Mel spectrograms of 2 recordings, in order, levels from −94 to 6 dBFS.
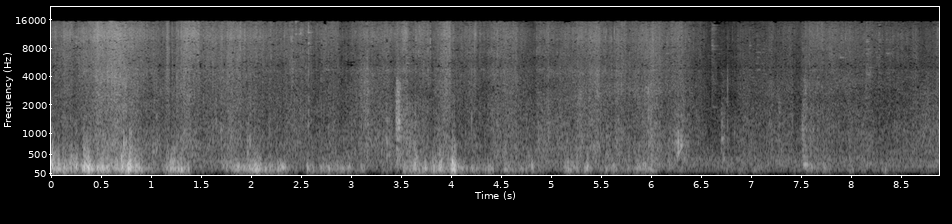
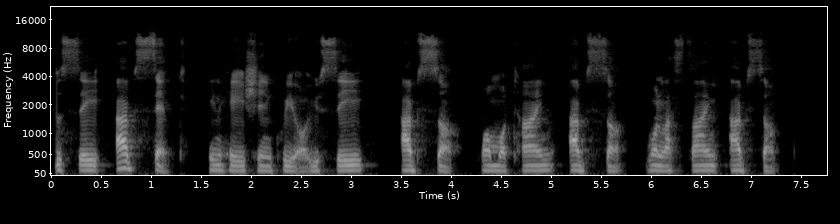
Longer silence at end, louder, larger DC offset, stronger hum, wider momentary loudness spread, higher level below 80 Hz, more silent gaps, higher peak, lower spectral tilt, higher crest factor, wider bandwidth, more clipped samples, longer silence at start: second, 0 s vs 0.55 s; first, -26 LUFS vs -40 LUFS; neither; neither; first, 18 LU vs 9 LU; first, -56 dBFS vs -68 dBFS; second, none vs 3.45-3.49 s, 4.20-4.24 s; first, -6 dBFS vs -18 dBFS; second, -3.5 dB/octave vs -5.5 dB/octave; about the same, 22 dB vs 22 dB; first, 16 kHz vs 12 kHz; neither; about the same, 0 s vs 0.05 s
